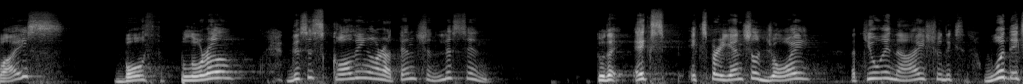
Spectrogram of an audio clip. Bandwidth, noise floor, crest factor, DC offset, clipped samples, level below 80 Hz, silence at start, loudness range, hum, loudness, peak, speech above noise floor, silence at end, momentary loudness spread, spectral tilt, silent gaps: 14 kHz; -70 dBFS; 20 dB; under 0.1%; under 0.1%; -54 dBFS; 0 s; 4 LU; none; -23 LUFS; -4 dBFS; 48 dB; 0 s; 13 LU; -4.5 dB/octave; none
